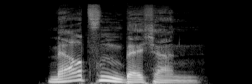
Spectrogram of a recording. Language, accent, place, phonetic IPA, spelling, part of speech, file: German, Germany, Berlin, [ˈmɛʁt͡sn̩ˌbɛçɐn], Märzenbechern, noun, De-Märzenbechern.ogg
- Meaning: dative plural of Märzenbecher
